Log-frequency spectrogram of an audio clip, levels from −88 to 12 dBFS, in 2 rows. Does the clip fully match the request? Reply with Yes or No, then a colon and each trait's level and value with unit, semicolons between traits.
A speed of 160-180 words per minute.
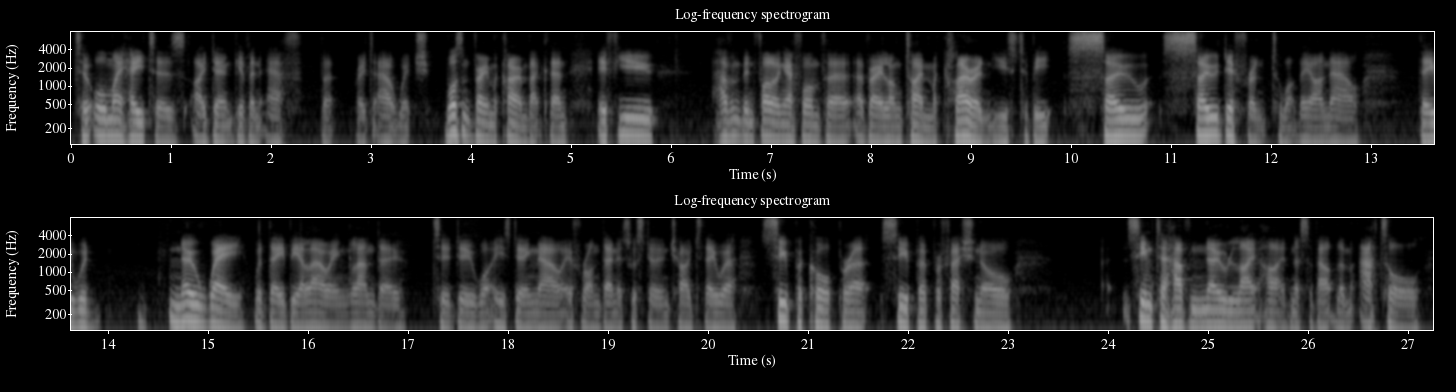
Yes: average, 175 wpm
